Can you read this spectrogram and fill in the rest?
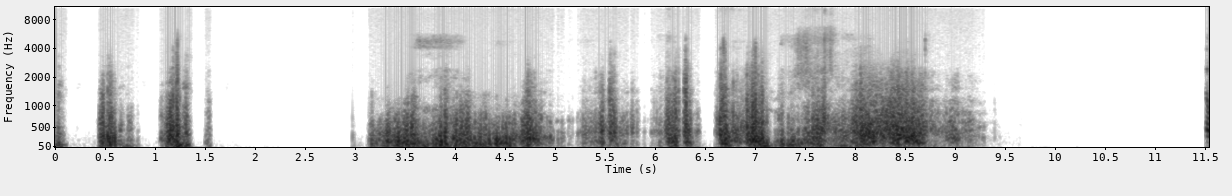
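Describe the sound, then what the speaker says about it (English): Strong wind buffeting lavalier microphones outdoors beside moored Philippine Mars pontoons, heard as loud, rough rumbling gusts that come in bursts and then cut out into near silence, close and with no voices. "As you can tell, it's pretty windy out."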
